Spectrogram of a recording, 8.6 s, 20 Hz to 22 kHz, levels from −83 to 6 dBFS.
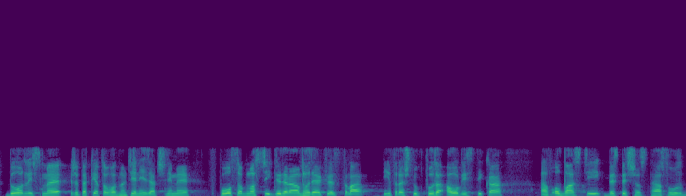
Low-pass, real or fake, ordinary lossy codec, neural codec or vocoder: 5.4 kHz; fake; none; codec, 16 kHz, 1 kbps, X-Codec, HuBERT features, trained on balanced general audio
